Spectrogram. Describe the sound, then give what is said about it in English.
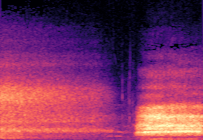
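A church audience takes a deep breath together, a broad airy rush that fades into a brief lull, then swells into a second, louder breathy rush. “Adults, take a deep breath.”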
